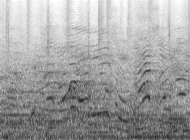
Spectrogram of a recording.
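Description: Many overlapping voices of young children and adults chattering and calling out at once in a gym hall, with no clear single speaker.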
